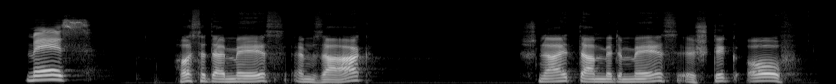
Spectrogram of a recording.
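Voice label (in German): "maeaehs", Wittlicher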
